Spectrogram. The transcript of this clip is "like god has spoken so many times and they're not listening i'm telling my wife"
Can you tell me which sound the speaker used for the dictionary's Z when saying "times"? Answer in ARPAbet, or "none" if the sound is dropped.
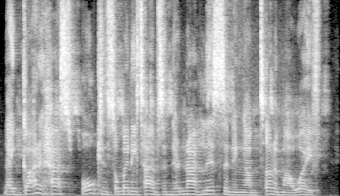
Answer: Z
